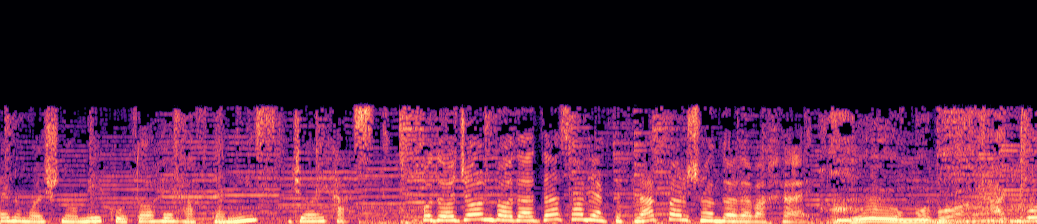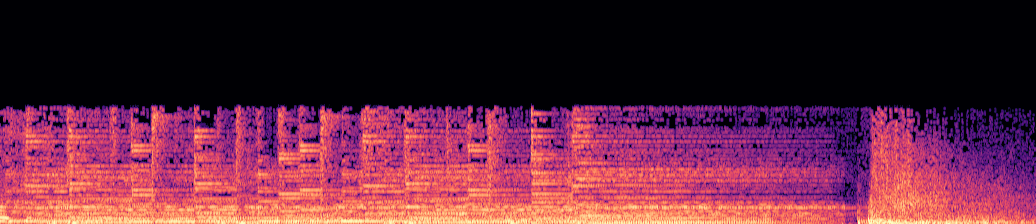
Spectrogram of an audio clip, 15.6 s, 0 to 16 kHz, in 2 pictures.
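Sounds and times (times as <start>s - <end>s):
speech: 0.0s - 9.3s
sustained tonal music: 0.0s - 14.2s
loud landmine explosion with decaying roar: 14.2s - 15.5s.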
